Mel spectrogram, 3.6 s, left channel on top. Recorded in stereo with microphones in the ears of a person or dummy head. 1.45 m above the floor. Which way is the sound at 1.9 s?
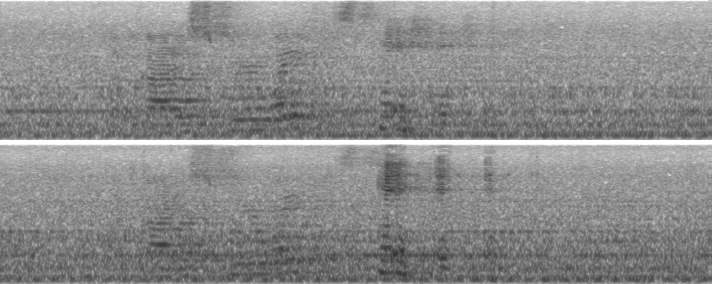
65° right (ahead or behind).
